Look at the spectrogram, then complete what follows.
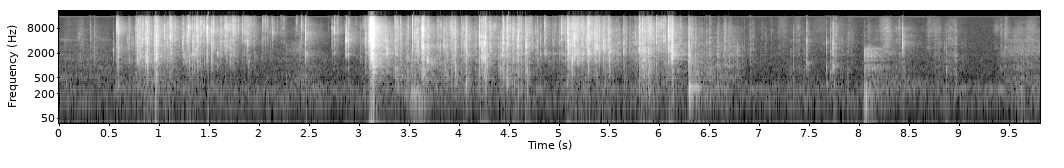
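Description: Foil trading-card booster pack wrapper crinkling and tearing as it is ripped open by hand, with one sharp snap about three seconds in. After about seven seconds only faint clicks of the cards being handled remain.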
